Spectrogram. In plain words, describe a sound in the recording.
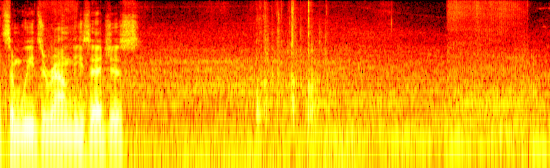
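A garden sprayer hisses softly as it sprays.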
